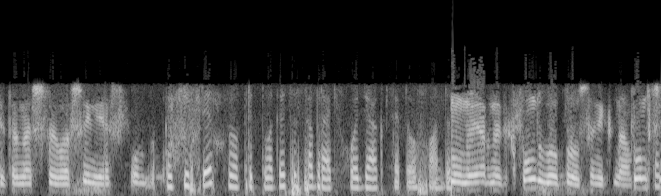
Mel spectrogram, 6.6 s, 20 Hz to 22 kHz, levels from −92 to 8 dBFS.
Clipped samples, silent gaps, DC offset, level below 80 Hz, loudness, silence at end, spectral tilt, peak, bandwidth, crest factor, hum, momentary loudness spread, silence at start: under 0.1%; none; under 0.1%; -38 dBFS; -13 LUFS; 0 s; -4 dB/octave; 0 dBFS; 5.4 kHz; 14 dB; none; 6 LU; 0 s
